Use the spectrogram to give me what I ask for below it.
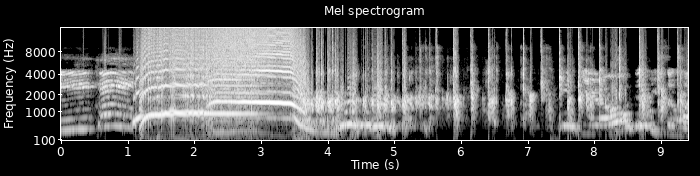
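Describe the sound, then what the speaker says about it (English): Loud audience cheering and applause at a live comedy show, with whoops and screams rising over a roaring crowd, then settling into dense, close clapping that carries on steadily. "please give a big round of applause for Jackie Kane"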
